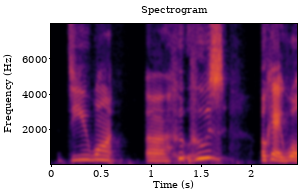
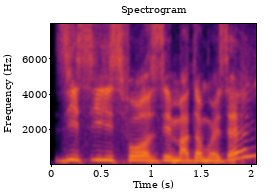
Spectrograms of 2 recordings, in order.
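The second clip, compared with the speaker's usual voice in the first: louder French waiter voice; French accent; 7 dB louder than usual. Acted. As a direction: play a snooty French waiter. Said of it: "French accent".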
